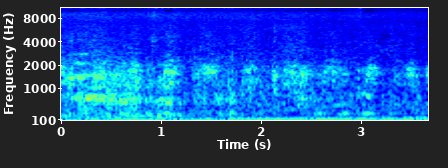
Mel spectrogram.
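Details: Desi ducks on a village farm in Andhra Pradesh, India, calling in the morning as eggs are collected: a flock of hoarse, nasal quacks repeated rapidly and unevenly, about three per second, over a steady low mechanical hum.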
